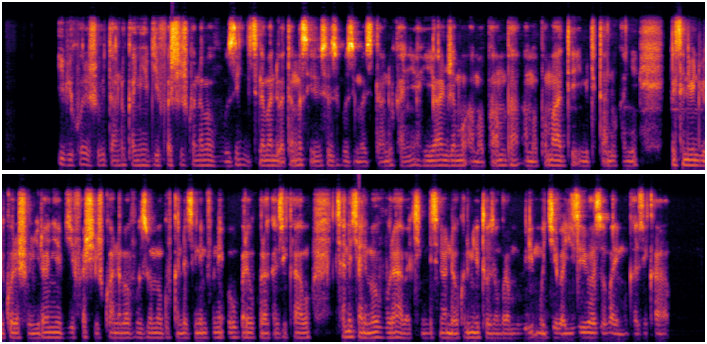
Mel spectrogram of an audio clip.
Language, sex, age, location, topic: Kinyarwanda, male, 18-24, Kigali, health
